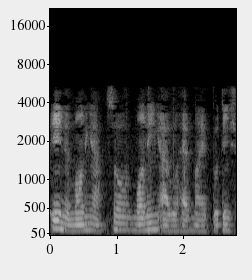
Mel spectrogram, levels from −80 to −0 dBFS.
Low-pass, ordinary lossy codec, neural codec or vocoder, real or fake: 5.4 kHz; MP3, 24 kbps; none; real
